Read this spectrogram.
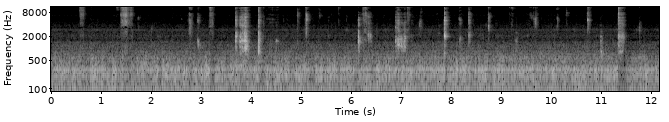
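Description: A man chews and slurps food close by.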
